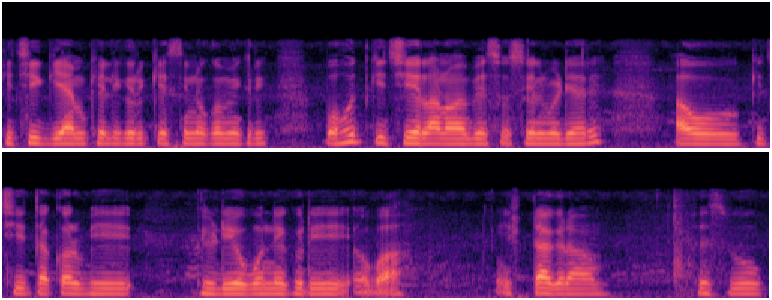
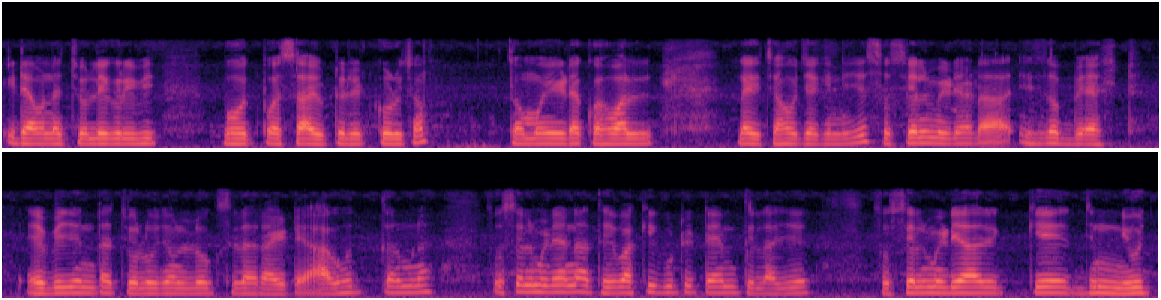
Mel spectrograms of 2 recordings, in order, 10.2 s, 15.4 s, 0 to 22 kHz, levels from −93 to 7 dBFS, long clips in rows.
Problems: constant background noise, continuous background conversations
